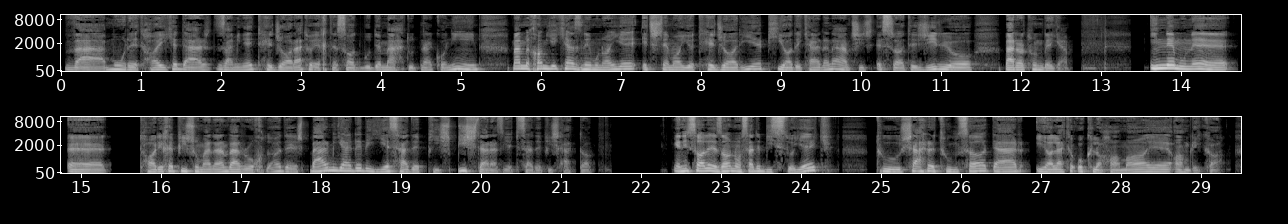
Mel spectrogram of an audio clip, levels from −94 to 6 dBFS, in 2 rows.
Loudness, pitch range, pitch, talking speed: -27 LUFS, 110-140 Hz, 125 Hz, 110 wpm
